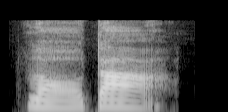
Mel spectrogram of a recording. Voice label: "老大", Chinese

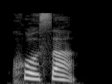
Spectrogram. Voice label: "扩散", Chinese

